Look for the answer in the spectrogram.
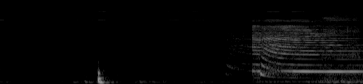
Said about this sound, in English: we got an alarm going up fire alarm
